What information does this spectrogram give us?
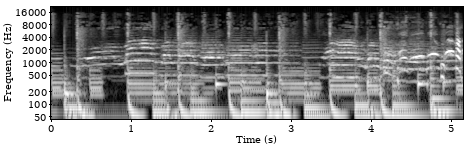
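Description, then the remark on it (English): A female cat meows in long, gliding, tuneful cries with reverb on her voice, as if singing along to loud, rhythmic backing music with a steady beat; no talking. “Dude, that cat slays. Oh, so good. And I will admit, she sings way better than that … lady.”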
